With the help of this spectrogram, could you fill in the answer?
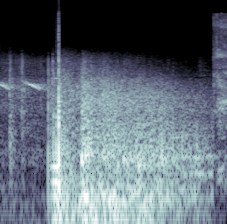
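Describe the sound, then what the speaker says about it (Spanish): A homemade dry ice bomb bursts with a loud sharp blast, followed by a long rumbling, crackling tail that slowly fades over about two seconds, with no talking. "Tú sabías que era fuerte la explosión, pero no tanto"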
